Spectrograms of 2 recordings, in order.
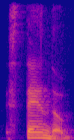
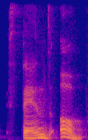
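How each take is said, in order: First: The two words run together as one word. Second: The two words are said separately.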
